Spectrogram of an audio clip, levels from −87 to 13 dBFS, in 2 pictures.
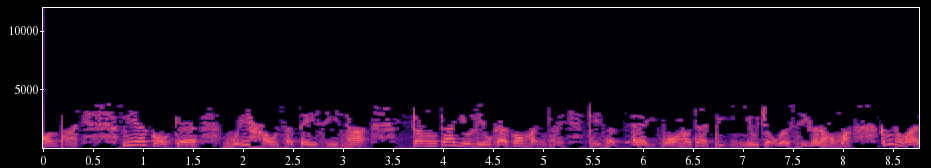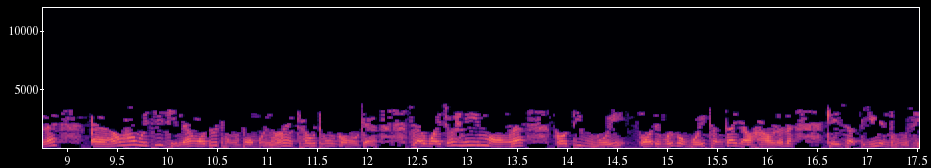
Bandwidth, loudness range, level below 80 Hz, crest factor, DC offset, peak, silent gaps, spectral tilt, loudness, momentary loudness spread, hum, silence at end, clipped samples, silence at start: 4 kHz; 1 LU; -52 dBFS; 20 dB; under 0.1%; -6 dBFS; none; -9 dB/octave; -25 LUFS; 7 LU; none; 0 s; under 0.1%; 0 s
